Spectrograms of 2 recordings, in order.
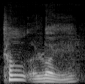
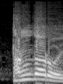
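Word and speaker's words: Tungaloy: 텅얼로이. 그 텅스텐하고 알로이 합쳐갖고 이제 텅얼로이 하는 건데, 그 텅얼로이를 일본 분들이 그 발음을 잘 못해요. 그래서 단가루 이렇게 합니다. 단가루.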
